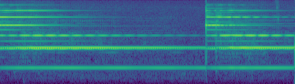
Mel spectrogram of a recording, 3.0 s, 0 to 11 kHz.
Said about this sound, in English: It began with the ringing of a fire department bell rung in the traditional signal for a fallen firefighter, 20 peals in all.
